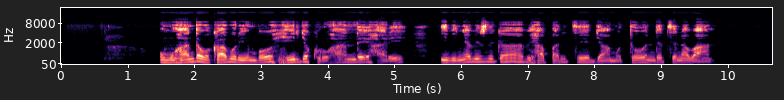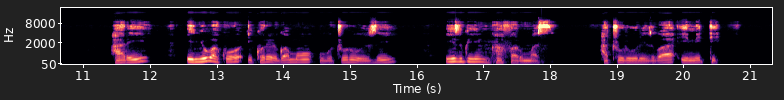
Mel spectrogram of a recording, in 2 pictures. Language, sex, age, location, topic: Kinyarwanda, female, 18-24, Nyagatare, health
